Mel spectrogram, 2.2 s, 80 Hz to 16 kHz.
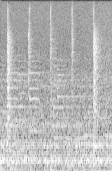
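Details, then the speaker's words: Underslung Autoterm 2D 2 kW diesel heater on a VW Transporter, set to 30 (maximum output) and pumping hot air: steady fan rush with a crisp fuel-pump tick about twice a second, evenly spaced; running normally at full output. "That is now pumping out hot air. It's set to 30, which is effectively full whack, isn't it?"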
